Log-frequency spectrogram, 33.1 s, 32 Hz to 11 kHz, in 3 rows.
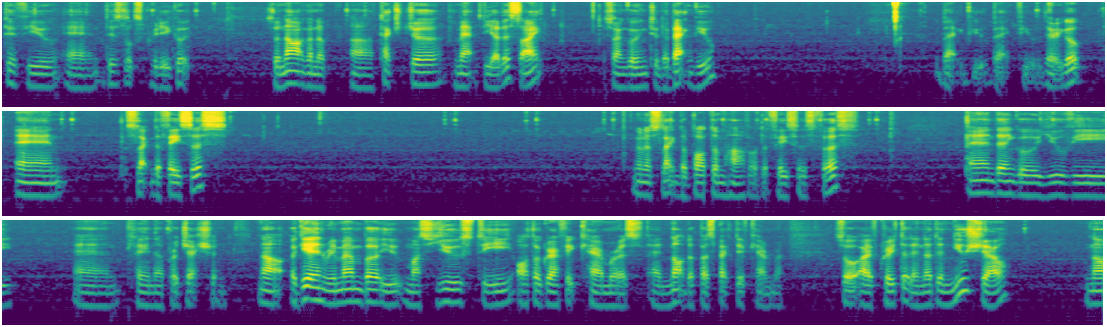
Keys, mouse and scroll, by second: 2.2 click, 3.6 e, 4.6-7.6 drag, 8.2 w, 8.9-10.6 drag, 11.2 e, 11.2 e, 12.0-14.3 drag, 14.3-15.0 scroll down 1, 15.0 right click, 15.9 click, 19.5 space, 19.6 space, 19.7 click, 20.7 alt+click, 21.2 scroll down 1, 21.4 click, 22.7 alt+click, 23.6 alt+click, 24.4 alt+click, 25.0 alt+middle click, 26.2 alt+space, 26.3-31.6 drag, 31.9 alt+middle click, 32.5 click.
